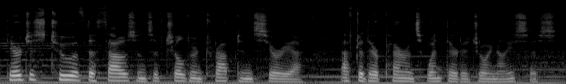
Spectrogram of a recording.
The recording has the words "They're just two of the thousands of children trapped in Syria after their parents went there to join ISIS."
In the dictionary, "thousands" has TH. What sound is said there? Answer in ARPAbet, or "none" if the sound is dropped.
TH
